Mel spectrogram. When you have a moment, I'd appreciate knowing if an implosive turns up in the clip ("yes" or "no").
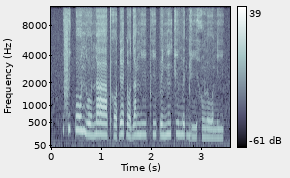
yes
